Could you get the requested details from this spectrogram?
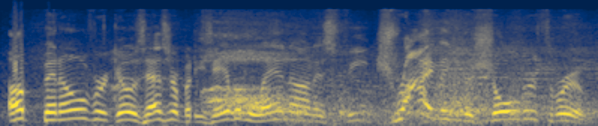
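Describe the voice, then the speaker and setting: A man's voice: high voice, fairly quick, over loud music. A man calling live pro wrestling as the lead play-by-play commentator, with dramatic announcer phrasing. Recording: loud crowd behind the voice. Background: noisy live wrestling crowd.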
